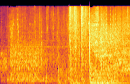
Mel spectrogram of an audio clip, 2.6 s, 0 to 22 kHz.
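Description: An AK rifle fires in the video game Call of Duty 4, with bursts of loud, sharp gunfire that grow heavier and end in a booming volley over steady game background noise.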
